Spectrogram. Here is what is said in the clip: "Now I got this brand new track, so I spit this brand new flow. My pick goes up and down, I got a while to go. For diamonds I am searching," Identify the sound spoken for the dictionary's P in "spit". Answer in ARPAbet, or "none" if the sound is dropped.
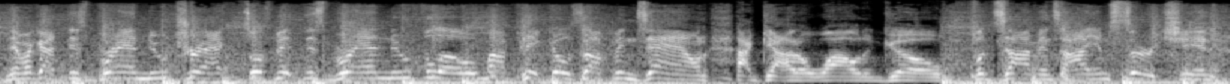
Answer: B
